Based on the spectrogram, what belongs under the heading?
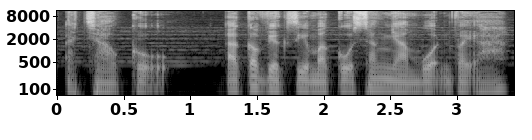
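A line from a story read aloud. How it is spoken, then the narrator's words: Probing questioning. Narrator (Vietnamese): ông Đồ căn vặn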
